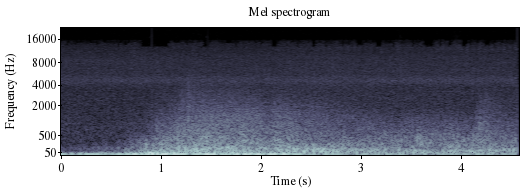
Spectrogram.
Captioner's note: explosions booming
